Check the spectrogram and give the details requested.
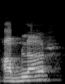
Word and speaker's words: hablar: We have to pay special attention to the pronunciation here because H is not pronounced in Spanish at all.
